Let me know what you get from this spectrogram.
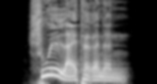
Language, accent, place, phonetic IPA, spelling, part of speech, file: German, Germany, Berlin, [ˈʃuːlˌlaɪ̯təʁɪnən], Schulleiterinnen, noun, De-Schulleiterinnen.ogg
- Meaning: plural of Schulleiterin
